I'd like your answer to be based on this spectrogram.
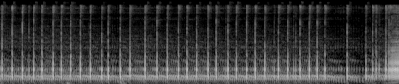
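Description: A Stihl MS 441 chainsaw runs close and loud outdoors in the woods, its engine chattering in a rapid, even pulse that holds steady and then dips briefly near the end.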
